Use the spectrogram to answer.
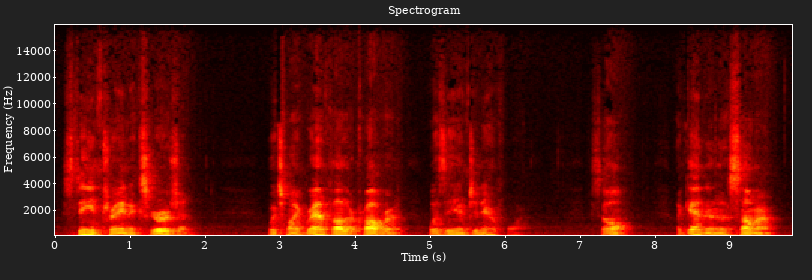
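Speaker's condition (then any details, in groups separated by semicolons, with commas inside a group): ALS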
